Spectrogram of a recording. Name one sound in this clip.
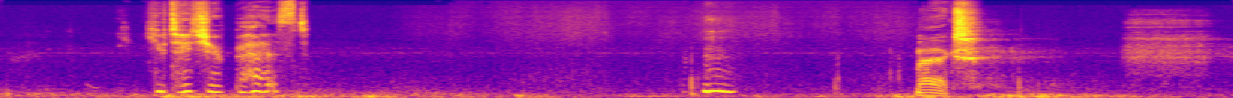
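A young woman talks into a microphone with animation.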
